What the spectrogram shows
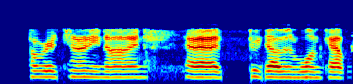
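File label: Raleigh Police Northeast District Dispatch, p25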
